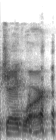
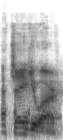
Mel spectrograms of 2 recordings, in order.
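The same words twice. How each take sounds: First: The 'u' sound is not clearly pronounced. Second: The 'u' sound is clearly pronounced. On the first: This is the speaker's own usual pronunciation. "I say Jaguar" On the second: This is how British people say it. "for British people, it's the Jaguar. You have to really pronounce the U"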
